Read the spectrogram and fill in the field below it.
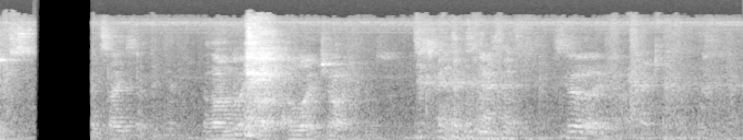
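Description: A man speaks calmly in an echoing room.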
